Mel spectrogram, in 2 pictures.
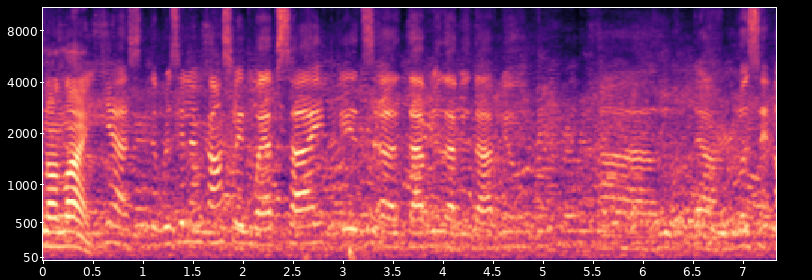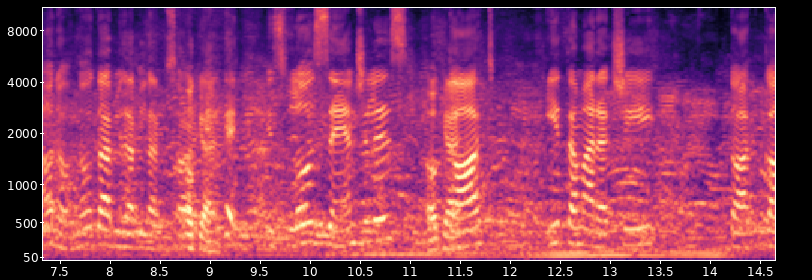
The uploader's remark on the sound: Live at the MEAs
